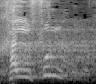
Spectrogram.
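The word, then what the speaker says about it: خلْف: ভাষা আরবিতে একটা হল খালফুন আরেকটা হল খালাফুন একই শব্দ শুধু উচ্চারণের মধ্যে একটু ভিন্নতা মাঝখানে একটা লাম আছে এই লামটার মধ্যে যদি সাকিন হয় তাইলে হলো খালফুন আর যদি লামের মধ্যে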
